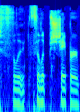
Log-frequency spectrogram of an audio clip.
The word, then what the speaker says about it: Philippe Schafer: That's exactly how you say it. That's how I read it earlier, and so I wanted to make sure everybody knew how to pronounce it.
